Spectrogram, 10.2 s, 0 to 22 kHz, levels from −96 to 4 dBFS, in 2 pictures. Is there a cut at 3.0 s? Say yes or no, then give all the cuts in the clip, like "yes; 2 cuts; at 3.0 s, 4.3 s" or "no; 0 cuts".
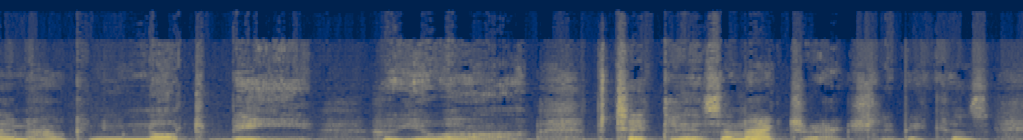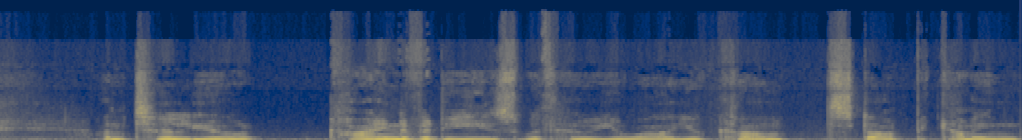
no; 0 cuts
